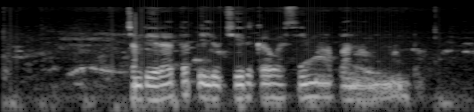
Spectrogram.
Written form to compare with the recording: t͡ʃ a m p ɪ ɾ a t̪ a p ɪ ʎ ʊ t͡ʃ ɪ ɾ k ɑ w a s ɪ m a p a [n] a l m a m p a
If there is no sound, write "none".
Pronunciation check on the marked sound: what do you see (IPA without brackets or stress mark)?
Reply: n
